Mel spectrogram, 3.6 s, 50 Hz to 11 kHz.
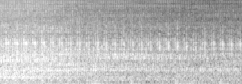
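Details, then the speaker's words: Renault Kangoo 2 1.5 dCi diesel after replacing the alternator overrunning clutch pulley (alternator bearings and charging fine, pulley torqued to 80 Nm): even steady idle clatter, no metallic grinding, jerks or clicks; normal running. "Все працює. Тишина. Цих ривків, щелчків нема."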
